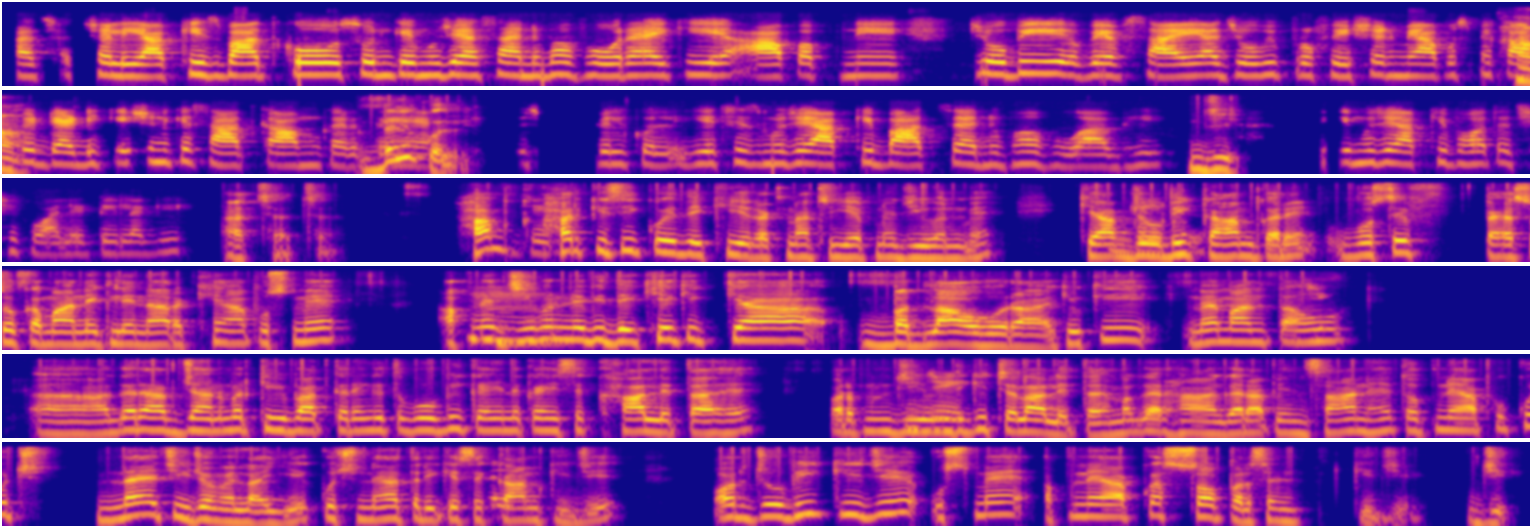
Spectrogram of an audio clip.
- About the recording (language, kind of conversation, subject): Hindi, unstructured, आपको अपने काम का सबसे मज़ेदार हिस्सा क्या लगता है?
- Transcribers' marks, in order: distorted speech; tapping; in English: "प्रोफ़ेशन"; in English: "डेडीकैशन"; in English: "क्वालिटी"; other background noise; other noise; in English: "पर्सेन्ट"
